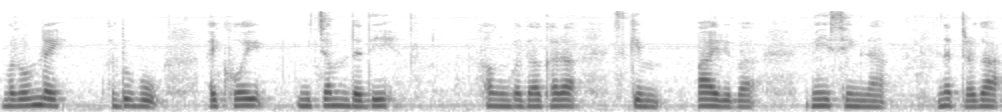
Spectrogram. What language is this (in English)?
Manipuri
